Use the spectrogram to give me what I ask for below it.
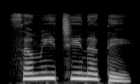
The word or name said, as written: ಸಮೀಚೀನತೆ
